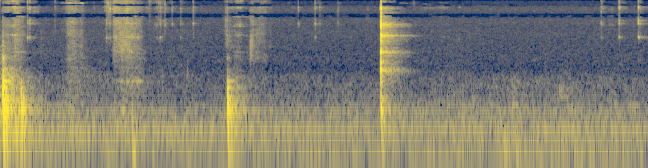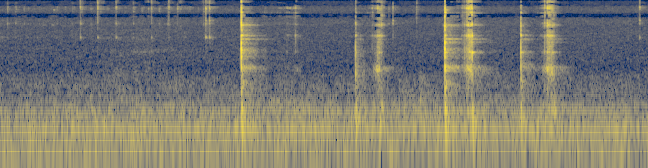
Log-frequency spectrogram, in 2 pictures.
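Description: Porcelain saucer and coffee cup touching with a handful of separate light clinks, spread out over several seconds, as the saucer is tilted over the cup to drain the coffee grounds. A low steady hum lies underneath.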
